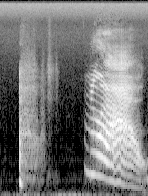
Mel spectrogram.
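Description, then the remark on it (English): A person imitates a cat, giving a short sharp yelp followed by a long, drawn-out meow that bends downward in pitch, fairly loud with no talking. “Okay, I need to stop meowing. I started doing that since I've been doing more cat audios.”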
